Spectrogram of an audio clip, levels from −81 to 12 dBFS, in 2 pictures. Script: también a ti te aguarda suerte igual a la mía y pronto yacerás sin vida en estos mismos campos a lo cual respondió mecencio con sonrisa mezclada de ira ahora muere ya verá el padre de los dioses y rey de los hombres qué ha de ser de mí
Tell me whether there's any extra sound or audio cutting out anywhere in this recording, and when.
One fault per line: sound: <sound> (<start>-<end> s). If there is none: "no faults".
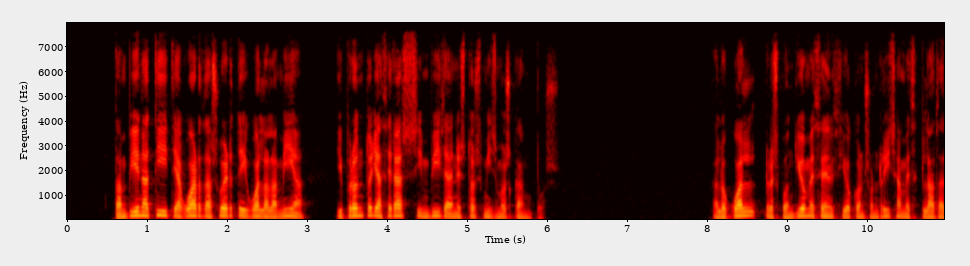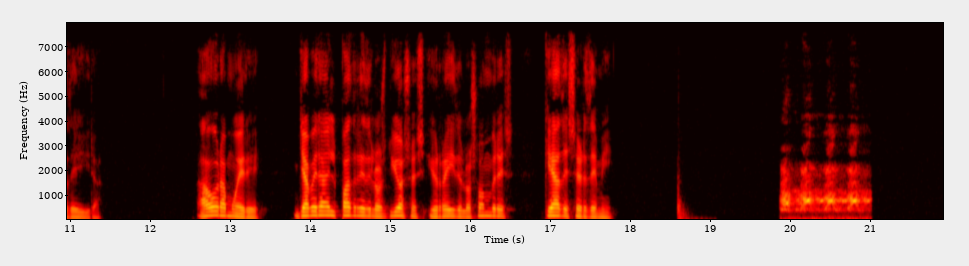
sound: thud (18.6-19.1 s)
sound: bark (19.9-21.0 s)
